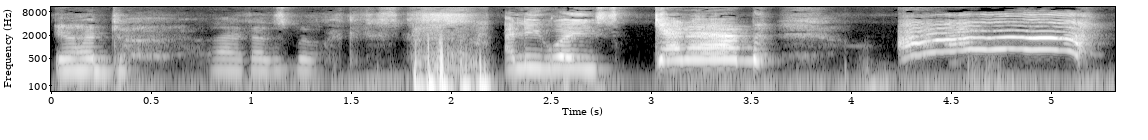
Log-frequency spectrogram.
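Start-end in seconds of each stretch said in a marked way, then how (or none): 4.2-5.2 sharp high scream, full voice; sudden scream. Real, not acted. Gamer screams as the enemy charges, high scream. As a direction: let out a high startled scream. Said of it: "Why are you screaming".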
